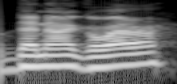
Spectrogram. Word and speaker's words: Danai Gurira: What's how do you pronounce Michonne's name? – Oh, Danai Gurira.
